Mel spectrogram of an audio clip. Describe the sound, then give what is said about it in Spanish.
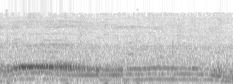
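A domestic cat at home lets out one long, drawn-out yowling meow that holds a wavering, whining pitch for the whole clip, loud and alone with no talk. “Luego, si en casa tienes un gato que hace esto,”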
